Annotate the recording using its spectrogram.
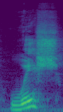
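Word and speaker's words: Wysh: Wish, that's spelled W-Y-S-H, we interviewed them last week on the show.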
